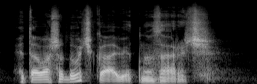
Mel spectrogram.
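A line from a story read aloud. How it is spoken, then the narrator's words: Old man, gentle question. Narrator (Russian): Мой дедушка, 80-летний старик, человек крутой, ласково спросил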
